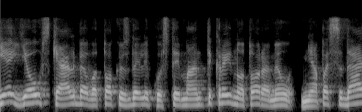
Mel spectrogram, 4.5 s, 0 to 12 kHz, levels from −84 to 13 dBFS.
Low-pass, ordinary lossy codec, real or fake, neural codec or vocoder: 7.2 kHz; AAC, 64 kbps; real; none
